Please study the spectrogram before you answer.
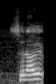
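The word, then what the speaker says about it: tsunami: सुनामी कौन सही है? टी सुनामी। टी सुनामी। तो टी है साइलेंट।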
